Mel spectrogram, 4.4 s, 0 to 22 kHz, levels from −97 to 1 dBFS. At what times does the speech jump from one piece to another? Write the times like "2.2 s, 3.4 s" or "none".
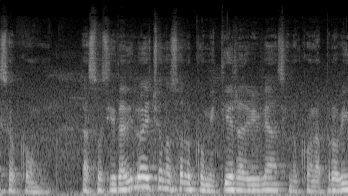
none

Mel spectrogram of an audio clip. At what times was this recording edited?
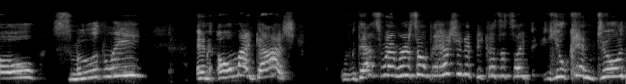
5.4 s

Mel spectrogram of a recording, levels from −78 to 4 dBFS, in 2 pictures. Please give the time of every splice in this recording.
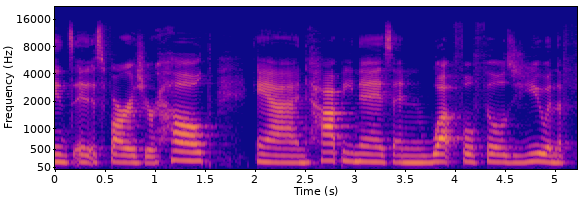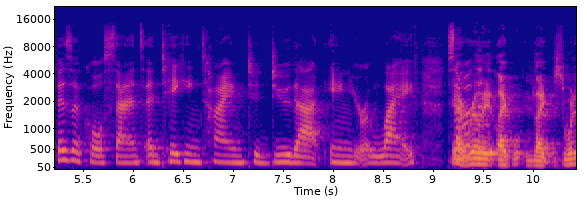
none

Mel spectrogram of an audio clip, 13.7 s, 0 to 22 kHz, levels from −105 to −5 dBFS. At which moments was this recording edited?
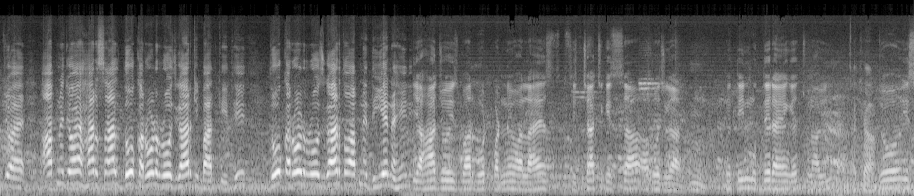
6.2 s

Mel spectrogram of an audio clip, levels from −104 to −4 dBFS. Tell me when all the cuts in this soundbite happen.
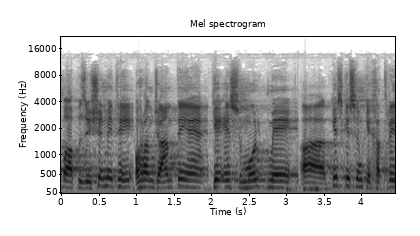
0.9 s, 1.9 s, 3.1 s

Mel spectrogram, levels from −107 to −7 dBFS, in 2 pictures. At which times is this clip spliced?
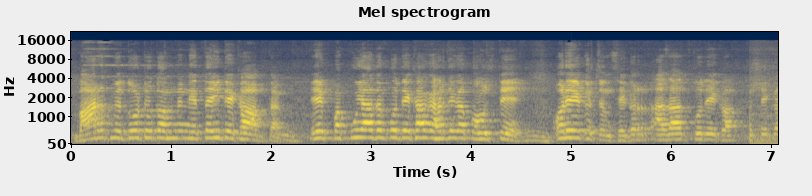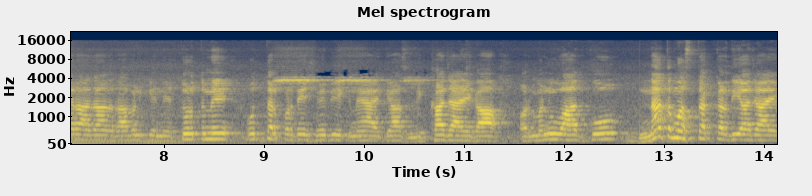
6.8 s, 12.6 s

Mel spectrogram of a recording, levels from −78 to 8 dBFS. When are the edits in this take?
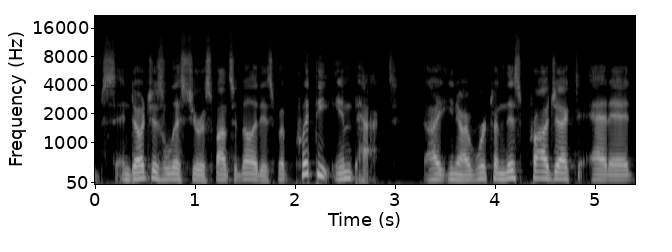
none

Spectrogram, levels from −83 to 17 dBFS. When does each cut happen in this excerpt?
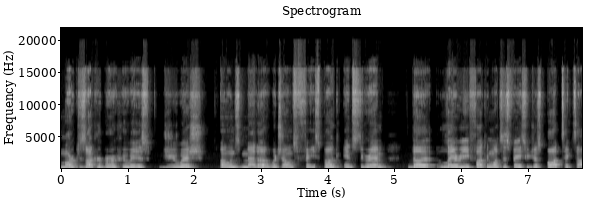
none

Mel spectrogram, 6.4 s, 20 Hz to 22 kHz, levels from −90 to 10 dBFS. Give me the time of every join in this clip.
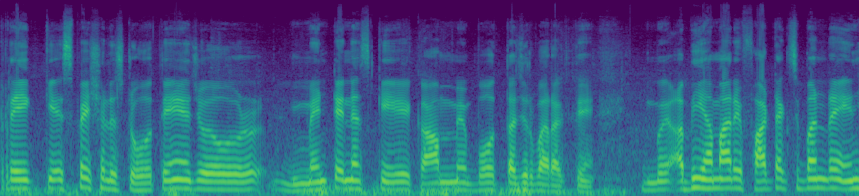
4.7 s

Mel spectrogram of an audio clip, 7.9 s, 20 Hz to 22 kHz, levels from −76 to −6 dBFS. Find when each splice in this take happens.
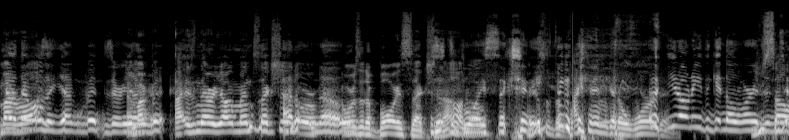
5.7 s

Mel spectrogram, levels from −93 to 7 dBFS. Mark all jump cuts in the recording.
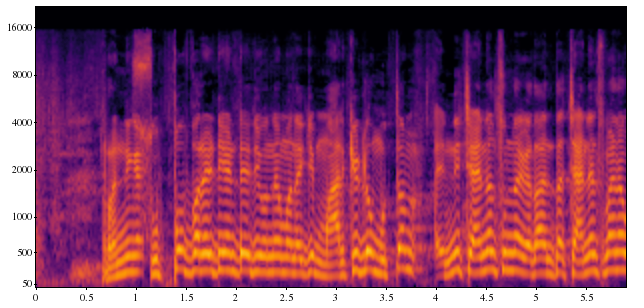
1.0 s

